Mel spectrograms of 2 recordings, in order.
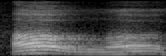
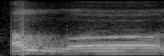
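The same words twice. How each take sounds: First: The opening 'A' sound is held long. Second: The 'la' sound is held long. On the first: The speaker calls it wrong. "itu enggak boleh, enggak sah" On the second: The speaker calls it right. "lamnya yang panjang bukan alif"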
